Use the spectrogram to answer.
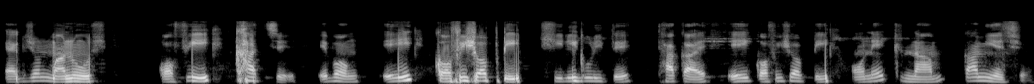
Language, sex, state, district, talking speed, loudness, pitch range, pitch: Bengali, male, West Bengal, Jalpaiguri, 110 wpm, -16 LUFS, 130-170 Hz, 155 Hz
